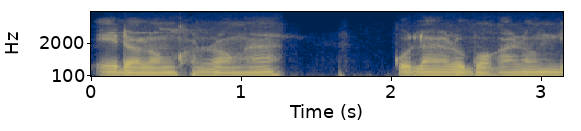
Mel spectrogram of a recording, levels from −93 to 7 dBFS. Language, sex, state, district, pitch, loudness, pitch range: Assamese, male, Assam, Sonitpur, 105 Hz, -19 LUFS, 100-110 Hz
